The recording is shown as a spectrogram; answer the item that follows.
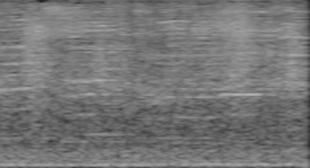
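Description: Background music with a steady, strong low bass.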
